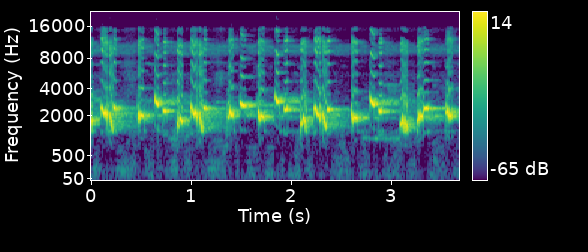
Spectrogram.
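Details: Yellow-vented bulbul calling out to other bulbuls, a rapid stream of rich, bubbling whistled notes, each one short and bending in pitch, delivered almost without pause.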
